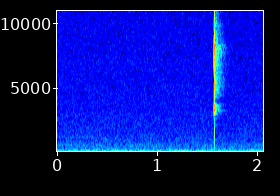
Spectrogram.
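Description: A single sharp click about one and a half seconds in, over quiet room noise: the relay of a 4-channel Wi-Fi relay module clicking closed as its channel two switches on.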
